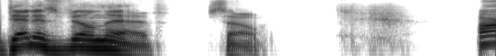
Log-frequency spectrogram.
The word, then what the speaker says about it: Villeneuve: I think it's his last name is Villeneuve is how you pronounce it, but I just can't wait for that movie.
